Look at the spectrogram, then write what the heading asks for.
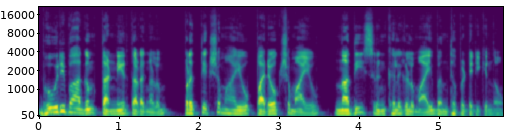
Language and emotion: Malayalam, neutral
